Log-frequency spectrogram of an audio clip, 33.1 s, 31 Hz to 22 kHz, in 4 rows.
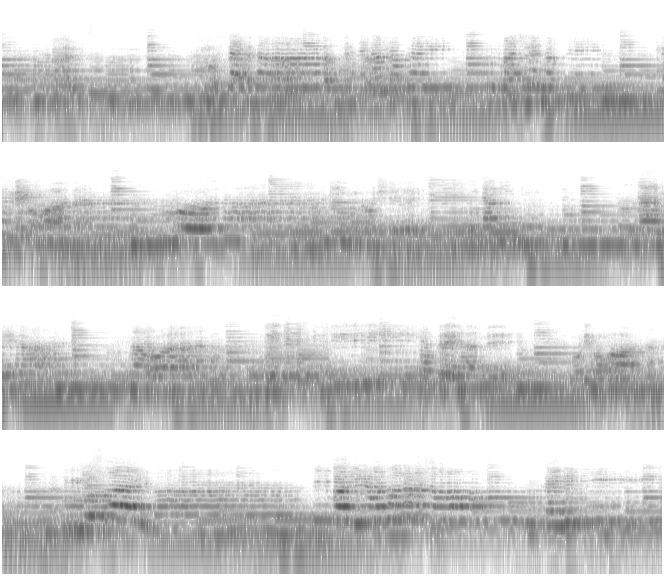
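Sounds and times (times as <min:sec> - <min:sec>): woman singing: 0:00.0 - 0:01.8, 0:02.4 - 0:33.0
acoustic guitar plucked and strummed: 0:00.0 - 0:33.0.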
